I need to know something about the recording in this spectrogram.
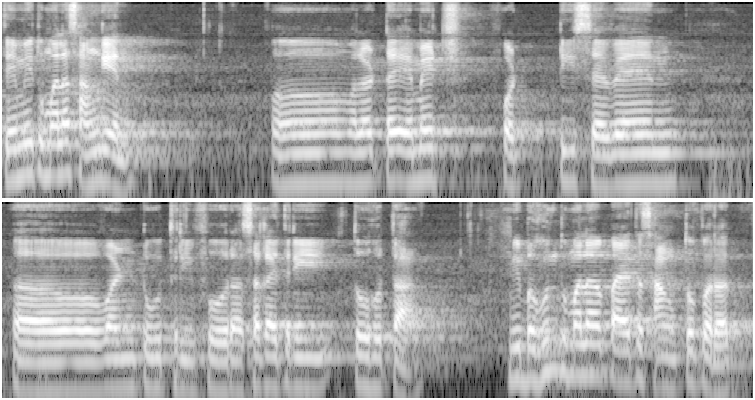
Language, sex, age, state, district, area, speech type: Marathi, male, 30-45, Maharashtra, Ratnagiri, urban, spontaneous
